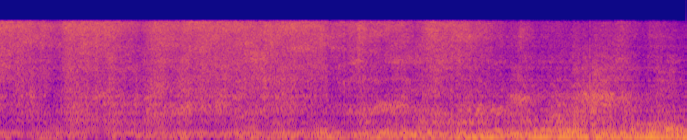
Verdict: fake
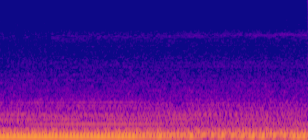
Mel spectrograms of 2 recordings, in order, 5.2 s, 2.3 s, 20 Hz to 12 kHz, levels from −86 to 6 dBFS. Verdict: real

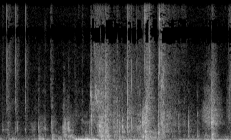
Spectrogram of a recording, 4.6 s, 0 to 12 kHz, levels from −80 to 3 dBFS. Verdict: real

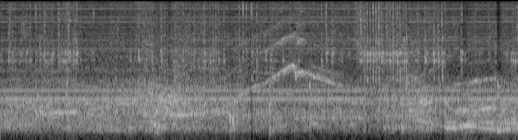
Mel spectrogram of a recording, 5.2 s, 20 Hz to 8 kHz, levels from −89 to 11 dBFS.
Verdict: real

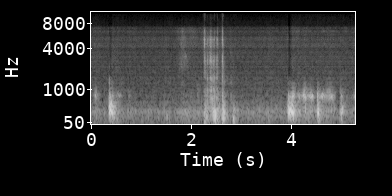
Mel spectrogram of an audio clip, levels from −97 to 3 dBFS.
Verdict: fake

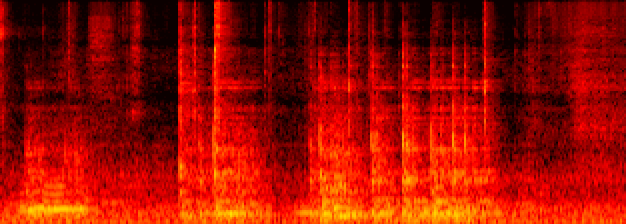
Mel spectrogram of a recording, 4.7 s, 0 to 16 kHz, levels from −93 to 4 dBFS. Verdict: real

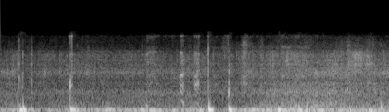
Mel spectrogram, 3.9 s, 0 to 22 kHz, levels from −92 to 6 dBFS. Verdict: real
